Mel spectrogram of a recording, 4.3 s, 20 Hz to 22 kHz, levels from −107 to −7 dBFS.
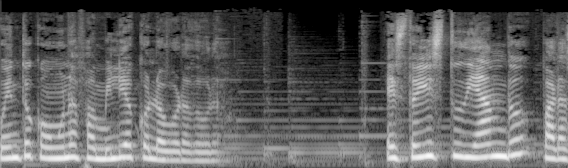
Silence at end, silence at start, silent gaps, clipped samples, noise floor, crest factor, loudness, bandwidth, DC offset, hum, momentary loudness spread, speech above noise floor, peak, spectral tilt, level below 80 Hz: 0 s; 0 s; none; under 0.1%; -46 dBFS; 14 dB; -19 LUFS; 17 kHz; under 0.1%; none; 10 LU; 27 dB; -6 dBFS; -3 dB/octave; -58 dBFS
